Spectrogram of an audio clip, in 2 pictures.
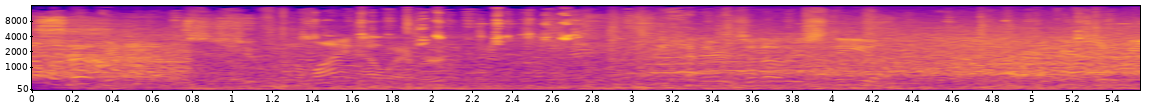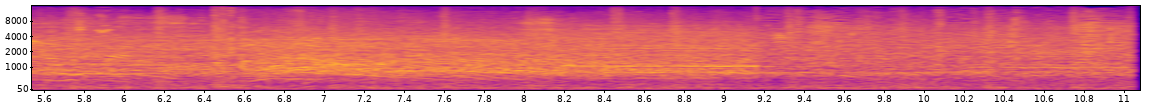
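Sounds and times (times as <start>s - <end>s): background music: 2.6s - 11.0s
crowd cheering: 2.8s - 11.0s.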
